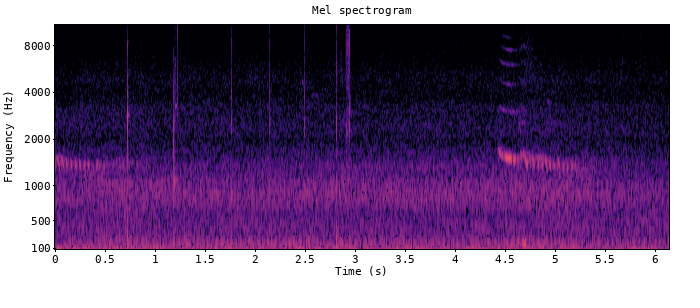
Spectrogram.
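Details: A male Ryukyu ruddy kingfisher on Ishigaki Island, holding a large earthworm while calling a female, gives a falling, whistled trill near the start and again later, over a steady low rumble and a few sharp clicks.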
